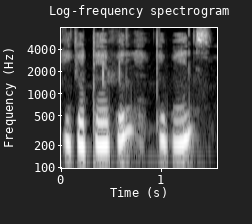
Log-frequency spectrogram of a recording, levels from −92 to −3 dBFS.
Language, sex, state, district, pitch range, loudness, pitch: Bengali, female, West Bengal, Cooch Behar, 205-235 Hz, -16 LUFS, 220 Hz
